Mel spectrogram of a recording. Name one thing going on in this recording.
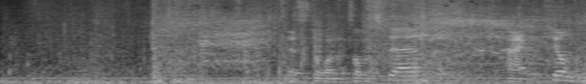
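Swords clash and a creature screeches in a fight.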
